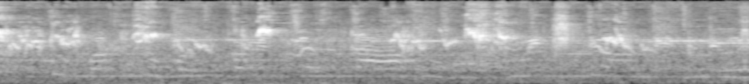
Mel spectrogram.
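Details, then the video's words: Budgerigar described as happy, chirping: quick bright chirps and short warbled notes, in bursts roughly every half second, with a faint steady tone underneath. "Happy budgie chirping sound"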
